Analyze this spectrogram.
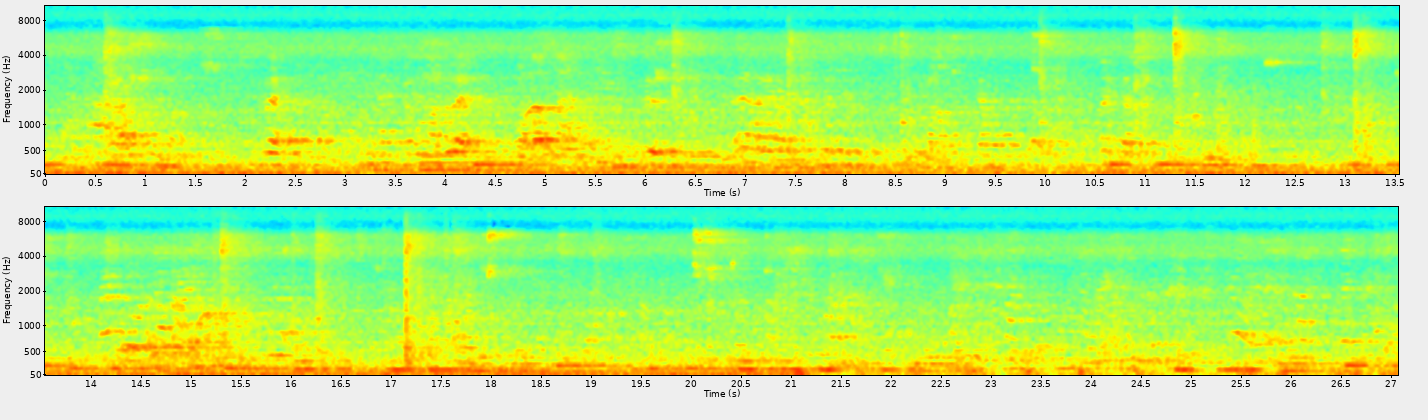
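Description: Rackets strike shuttlecocks with sharp pops in a large echoing hall.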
